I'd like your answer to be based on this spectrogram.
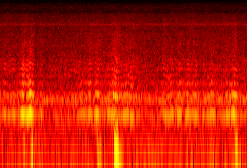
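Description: Bees buzz steadily around an opened hive during a queen cell check, a continuous close insect drone with a few louder swells as individuals pass near.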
